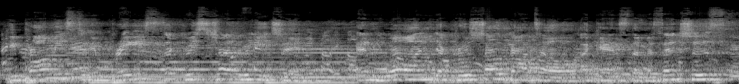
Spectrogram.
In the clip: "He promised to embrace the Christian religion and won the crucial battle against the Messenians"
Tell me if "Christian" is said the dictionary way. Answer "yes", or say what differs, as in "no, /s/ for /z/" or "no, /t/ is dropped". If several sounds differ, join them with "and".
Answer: yes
